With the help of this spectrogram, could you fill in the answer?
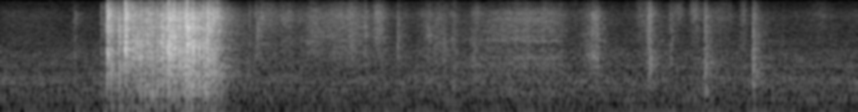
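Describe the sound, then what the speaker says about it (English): A deck of tarot cards is shuffled in one quick, crisp riffle lasting about half a second, followed by faint soft card handling and small taps in a quiet room. "Let me shuffle real quick."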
